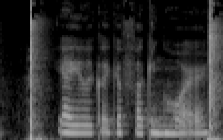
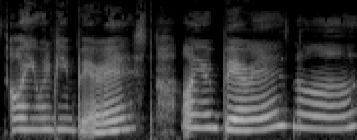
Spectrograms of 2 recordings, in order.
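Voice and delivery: higher, cooing taunt; mock sympathy; 4 semitones higher than usual. Teasing the embarrassed listener, mock sympathy. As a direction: coo with fake pity.

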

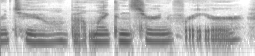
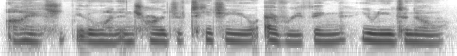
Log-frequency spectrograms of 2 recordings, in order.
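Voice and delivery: ordinary talk

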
